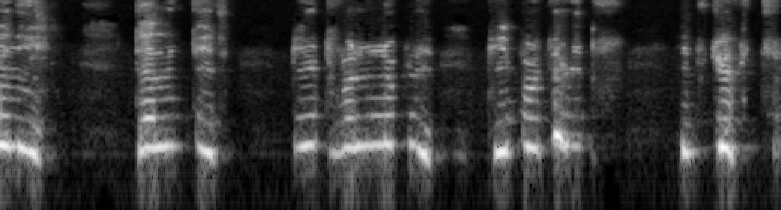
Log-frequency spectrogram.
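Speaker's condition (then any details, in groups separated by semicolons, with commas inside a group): Cerebral palsy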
